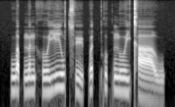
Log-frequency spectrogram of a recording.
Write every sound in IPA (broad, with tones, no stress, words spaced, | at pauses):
wɐ˨p̚n̪ɵ˨nhuː˨˧j iː˧wt͡sʰyː˨˩ pɵ˥t̚ kʷɐ˨˥k̚n̪uː˧jkʰaː˨˩w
